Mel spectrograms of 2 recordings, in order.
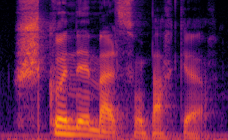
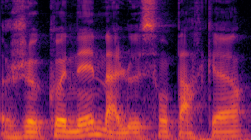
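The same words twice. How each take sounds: First: "Je connais" merged into "shkonnais"; fast spoken French. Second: Said in the usual way. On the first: Shown as a demonstration. Teacher contrasting the careful form, "Je connais" reduced to shkonnais. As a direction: swallow the E's, "leçon" becomes "l'çon". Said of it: "combine the J and the K together into shk". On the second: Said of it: "if I pronounce that one faster".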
